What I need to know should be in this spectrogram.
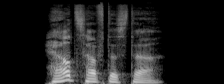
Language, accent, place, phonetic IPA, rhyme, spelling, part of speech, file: German, Germany, Berlin, [ˈhɛʁt͡shaftəstɐ], -ɛʁt͡shaftəstɐ, herzhaftester, adjective, De-herzhaftester.ogg
- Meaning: inflection of herzhaft: 1. strong/mixed nominative masculine singular superlative degree 2. strong genitive/dative feminine singular superlative degree 3. strong genitive plural superlative degree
